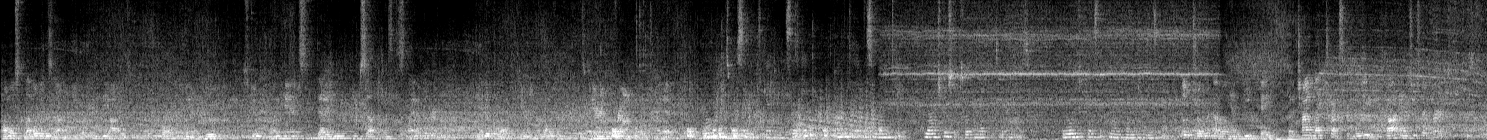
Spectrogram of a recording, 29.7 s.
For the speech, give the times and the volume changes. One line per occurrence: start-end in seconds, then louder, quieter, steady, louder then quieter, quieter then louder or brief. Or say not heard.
0.0-29.5 steady.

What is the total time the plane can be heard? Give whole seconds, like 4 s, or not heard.
30 s.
